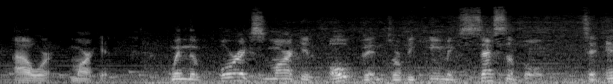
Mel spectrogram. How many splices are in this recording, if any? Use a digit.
1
